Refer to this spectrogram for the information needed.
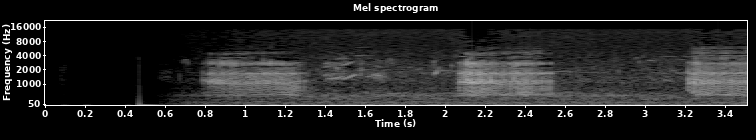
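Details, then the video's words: Great egret giving three harsh, rasping croaks, each about half a second long, spaced a little over a second apart. "the sound you just heard was that of the great egret"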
